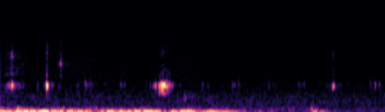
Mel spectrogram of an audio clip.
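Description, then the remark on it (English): Two hairy woodpeckers by a small cul-de-sac give a few short, sharp, high "peek" calls at irregular intervals, one louder than the rest, over a low, steady rumble with faint clicks. “Sounds like a hairy.”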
